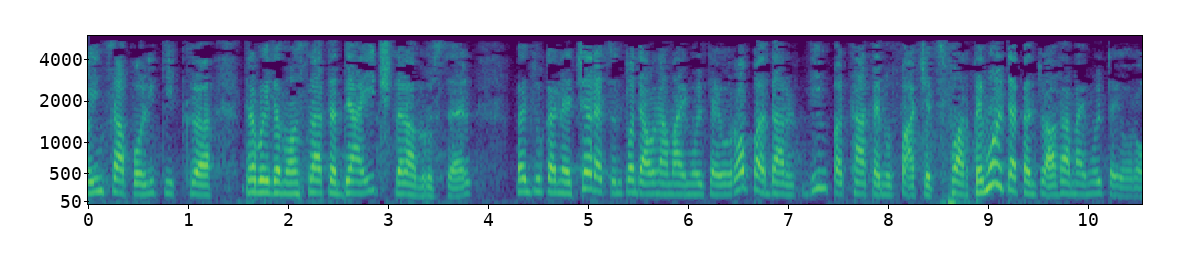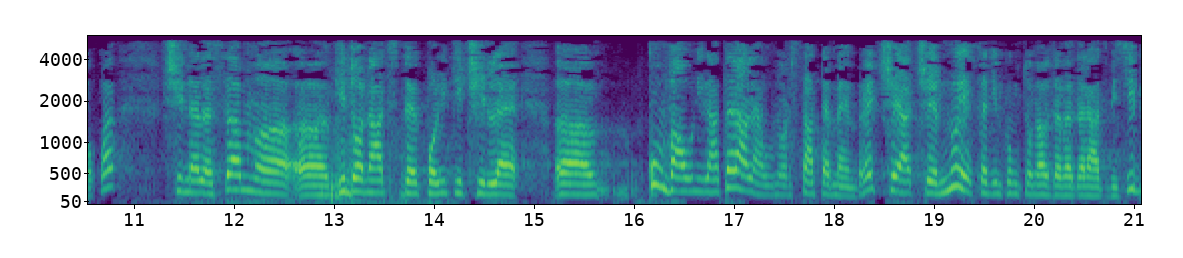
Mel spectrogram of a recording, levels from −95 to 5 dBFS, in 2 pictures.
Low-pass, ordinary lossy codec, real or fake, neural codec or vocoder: 5.4 kHz; MP3, 24 kbps; fake; codec, 16 kHz, 8 kbps, FreqCodec, smaller model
